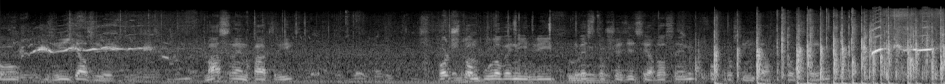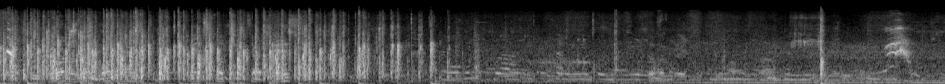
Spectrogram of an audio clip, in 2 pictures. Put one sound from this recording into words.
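An elderly man speaks calmly to a group outdoors.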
